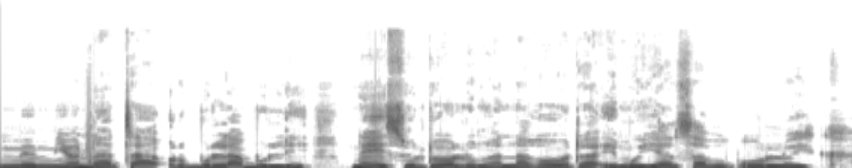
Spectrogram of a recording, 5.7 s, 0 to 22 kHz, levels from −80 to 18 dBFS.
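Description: No technical faults can be heard anywhere in the speech recording. There is nothing in it that calls for a timed description.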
